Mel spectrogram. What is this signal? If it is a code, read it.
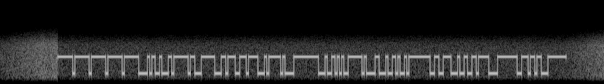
RTTY (45.45 baud, 850 Hz shift), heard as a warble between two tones, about 940 Hz centre. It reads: ANCHE SE DI POCA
